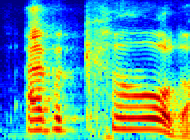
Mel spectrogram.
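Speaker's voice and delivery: high mock-shocked avocado; jokey disbelief at a posh food; incredulous. Real, not acted. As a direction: sound amazed he eats that. Mocking nephew's posh taste.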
